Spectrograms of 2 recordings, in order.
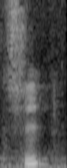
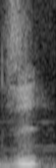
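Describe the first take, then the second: First: It is said with the Chinese pronunciation. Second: It is said with the Korean pronunciation. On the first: "Chinese pronunciation" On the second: "Korean pronunciation"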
